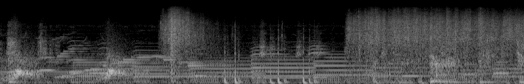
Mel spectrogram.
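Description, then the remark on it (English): A playful dog, Spike from the show, barks and yips in quick, excited bursts while playing with a rubber hot dog, fairly loud, followed by a stretch of steady rustling noise toward the end as it goes into a pile of leaves. “Another great thing that this show captures is the way dogs play, like Spike playing with that rubber hot dog.”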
